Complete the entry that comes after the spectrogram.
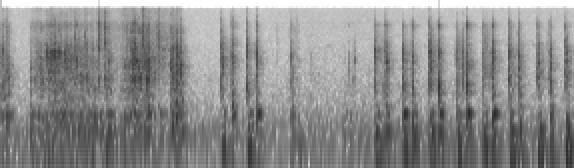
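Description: Fingertips type on the keys of a black plastic RGB backlit computer keyboard, sometimes with one hand at a time. A dense, continuous stretch of sound opens the clip, then gives way to crisp, bright, clacky keystrokes in irregular bursts with short, dry decays.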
